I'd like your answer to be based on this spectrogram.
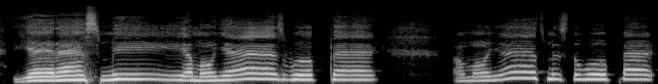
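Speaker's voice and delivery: high, drawn-out gloating taunt. Real, not acted. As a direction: needle the rivals, stretching the words up high. Taunting the Wolf Pack.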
